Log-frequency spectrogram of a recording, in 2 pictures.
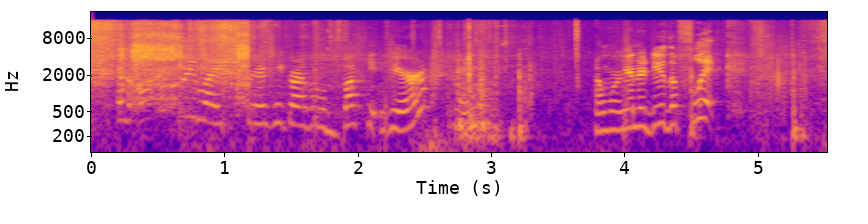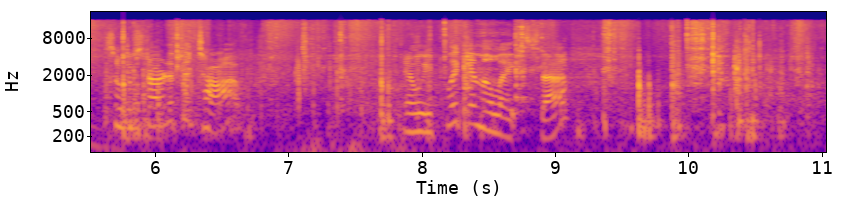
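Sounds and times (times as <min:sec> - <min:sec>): rake scraping ground: 0:00.0 - 0:03.4, 0:04.0 - 0:11.0.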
